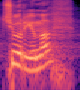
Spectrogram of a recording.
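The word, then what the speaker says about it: Churyumov: Russe vous découvrirez leurs deux noms ça se prononce turumov keresimenko alors pour les gens comme moi on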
